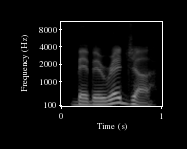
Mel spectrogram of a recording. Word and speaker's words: Bebe Rexha: Lipa, Bebe Rexha, but I go out of my way to make sure I pronounce it the Albanian way. So I hope you don't mind that. So everyone in Melbourne hears Bebe Rexha.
